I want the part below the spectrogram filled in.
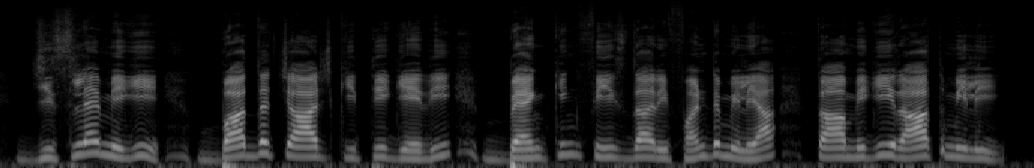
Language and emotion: Dogri, happy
